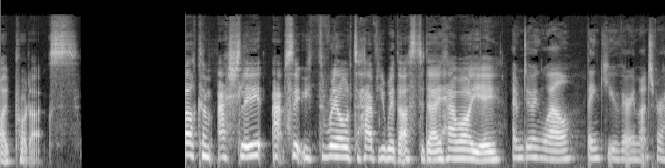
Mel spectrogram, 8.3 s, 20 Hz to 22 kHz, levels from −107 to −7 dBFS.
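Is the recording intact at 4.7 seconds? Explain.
Yes, the speech at 4.70 s plays through intact, with no fault at that moment.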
